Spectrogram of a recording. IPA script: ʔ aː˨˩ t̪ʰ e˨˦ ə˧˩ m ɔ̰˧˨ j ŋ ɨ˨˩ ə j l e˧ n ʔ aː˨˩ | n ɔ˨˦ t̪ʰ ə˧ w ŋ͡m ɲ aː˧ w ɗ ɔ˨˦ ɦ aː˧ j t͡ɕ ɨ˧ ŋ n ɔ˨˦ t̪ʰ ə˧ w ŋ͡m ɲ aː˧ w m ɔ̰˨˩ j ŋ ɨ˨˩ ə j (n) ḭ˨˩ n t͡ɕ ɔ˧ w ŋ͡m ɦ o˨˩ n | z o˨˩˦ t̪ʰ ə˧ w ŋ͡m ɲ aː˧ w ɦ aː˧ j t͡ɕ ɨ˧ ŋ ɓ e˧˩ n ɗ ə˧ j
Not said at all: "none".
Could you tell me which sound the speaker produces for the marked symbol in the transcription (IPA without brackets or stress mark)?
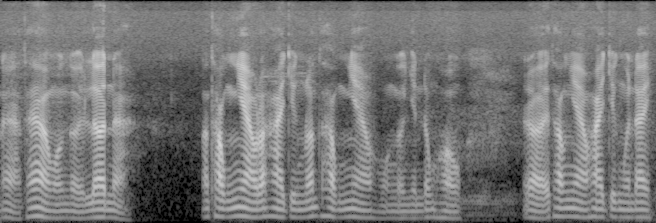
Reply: ɲ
